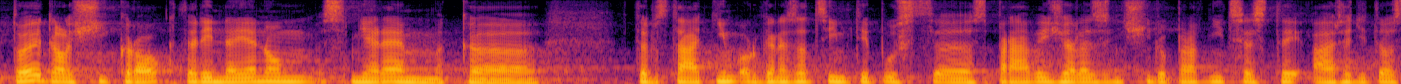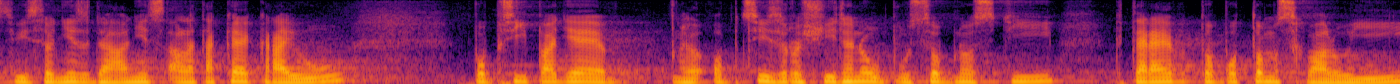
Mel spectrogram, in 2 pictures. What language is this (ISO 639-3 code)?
ces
